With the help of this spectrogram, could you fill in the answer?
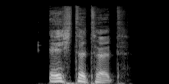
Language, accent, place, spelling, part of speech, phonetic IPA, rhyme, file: German, Germany, Berlin, ächtetet, verb, [ˈɛçtətət], -ɛçtətət, De-ächtetet.ogg
- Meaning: inflection of ächten: 1. second-person plural preterite 2. second-person plural subjunctive II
